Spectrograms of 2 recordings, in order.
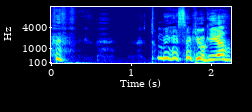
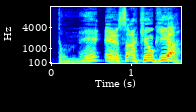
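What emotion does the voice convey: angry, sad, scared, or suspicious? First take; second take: scared; angry. First: The line is said in a scared tone. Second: The line is said in an angry tone. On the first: "scared" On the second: "angry"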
